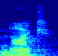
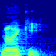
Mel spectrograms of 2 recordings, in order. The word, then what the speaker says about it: Nike: I also hate the people that call it Nike. Why is it Nike? It's Nike. Get it right.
